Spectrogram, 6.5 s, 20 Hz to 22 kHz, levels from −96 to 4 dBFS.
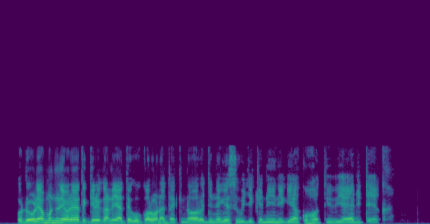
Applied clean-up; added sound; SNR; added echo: neural diffusion model UNIVERSE++.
